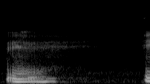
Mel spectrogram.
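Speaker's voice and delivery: ordinary talk, nothing marked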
